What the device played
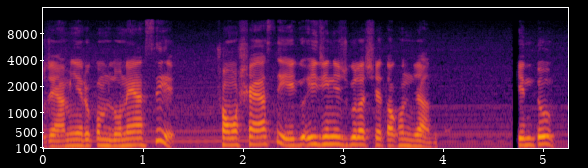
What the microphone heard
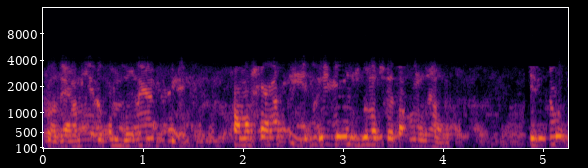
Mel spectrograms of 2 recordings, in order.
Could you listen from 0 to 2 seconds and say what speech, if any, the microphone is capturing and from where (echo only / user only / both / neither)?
echo only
